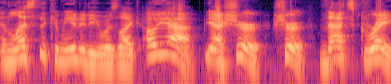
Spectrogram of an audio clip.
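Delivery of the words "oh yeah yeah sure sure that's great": loud, swooping, dripping sarcastic approval. Imitating the community reacting to a new Sonic: imitating sarcastic praise. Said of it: "its sarcasm just wasn't".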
